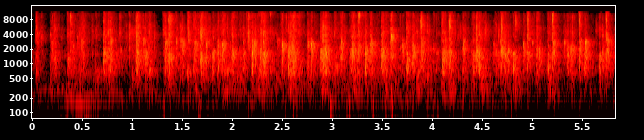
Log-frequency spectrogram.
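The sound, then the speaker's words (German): An audience breaks into steady applause for a candidate in a European election campaign, many hands clapping densely and continuously for several seconds at moderate volume with no voices on top. “Applaus dafür.”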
